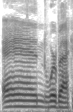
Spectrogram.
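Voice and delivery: drawn-out, loud host voice; showman announcement. Acted. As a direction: welcome the audience back with flair. Host re-opens the show.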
